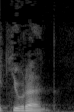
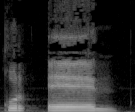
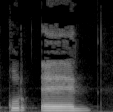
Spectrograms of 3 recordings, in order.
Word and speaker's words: قرآن: تمام، ان انا لما بقى في ناس بتقرأ تقولك ذا هولي كيوران. هولي كيوران، كيوران ليه؟ عشان هو شايف ان في بعض غير المسلمين لما ينطق يقولك كيوران. طب ما انا اعلمه يقول قرآن. تمام، اعلمه يقول قرآن. القرآن ده اسم علم على الكتاب اللي ربنا انزله. خلاص، فلما يقول ايه؟ يقول قرآن، ما يقولش كيوران.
